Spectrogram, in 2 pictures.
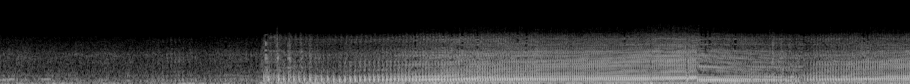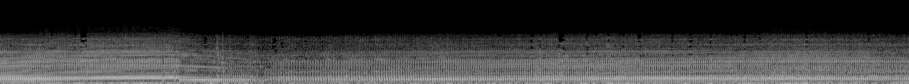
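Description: Honda motorcycle engine running on a roller test stand, starting up loud about two and a half seconds in and revving up through the gears. The pitch rises, drops at a gear change about seven seconds in and again about eleven seconds in, then climbs slowly and holds as the rear wheel spins the roller.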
